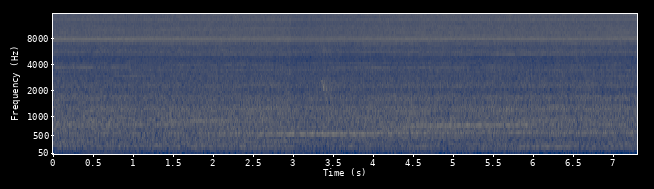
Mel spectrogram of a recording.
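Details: Hotpoint Ultima WT960 washing machine (7kg) test spin after repair with a brand new replacement drive belt; steady even whirr as drum spins up, smooth hum, no knocking, scraping or belt slap; healthy normal spin.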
